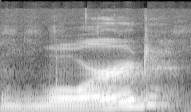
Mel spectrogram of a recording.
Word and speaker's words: ward: So yes, w a r typically says the or sound. Um if you write it with o r though, you're going to see the word word which is pronounced with the eer sound. Um, so think about ward. Um, I like to think of the word ward as the word war plus d.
